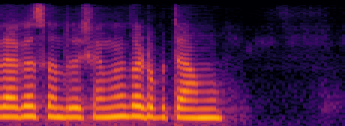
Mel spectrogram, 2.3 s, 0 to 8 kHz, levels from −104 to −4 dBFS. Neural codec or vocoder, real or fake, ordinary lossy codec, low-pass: codec, 16 kHz, 0.7 kbps, FocalCodec; fake; MP3, 48 kbps; 7.2 kHz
